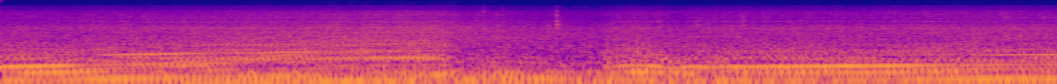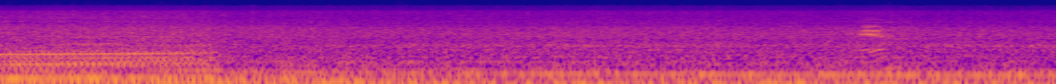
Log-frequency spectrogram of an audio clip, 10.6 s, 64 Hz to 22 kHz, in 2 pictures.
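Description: A 1965 restomod Ford Mustang accelerating in second gear, its engine note climbing steadily in pitch and loud from inside the car, with voices talking over it.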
